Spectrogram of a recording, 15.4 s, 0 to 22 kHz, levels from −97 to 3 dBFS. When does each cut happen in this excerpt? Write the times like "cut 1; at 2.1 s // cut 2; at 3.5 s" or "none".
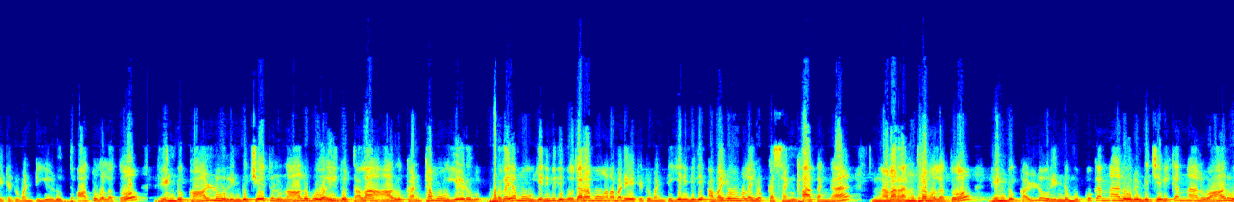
cut 1; at 1.9 s // cut 2; at 10.8 s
